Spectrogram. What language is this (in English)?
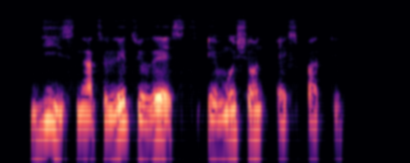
Nigerian Pidgin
